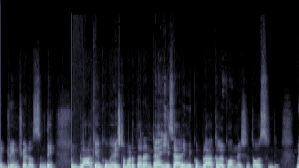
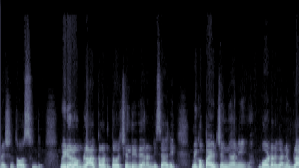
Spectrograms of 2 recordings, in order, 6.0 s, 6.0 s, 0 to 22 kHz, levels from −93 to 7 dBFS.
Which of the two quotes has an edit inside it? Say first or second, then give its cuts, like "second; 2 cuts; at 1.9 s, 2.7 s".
first; 1 cut; at 1.5 s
